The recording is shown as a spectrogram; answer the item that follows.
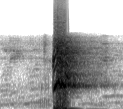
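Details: Pet dog Marley, a female, asked to speak for a muscle treat, gives one loud, sharp, tonal bark that rings briefly and fades within half a second; quiet room otherwise.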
